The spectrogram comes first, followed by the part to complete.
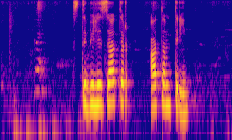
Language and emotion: Russian, neutral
